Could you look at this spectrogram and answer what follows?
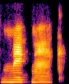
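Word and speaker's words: Mi'kmaq: Pronounced Micmac.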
